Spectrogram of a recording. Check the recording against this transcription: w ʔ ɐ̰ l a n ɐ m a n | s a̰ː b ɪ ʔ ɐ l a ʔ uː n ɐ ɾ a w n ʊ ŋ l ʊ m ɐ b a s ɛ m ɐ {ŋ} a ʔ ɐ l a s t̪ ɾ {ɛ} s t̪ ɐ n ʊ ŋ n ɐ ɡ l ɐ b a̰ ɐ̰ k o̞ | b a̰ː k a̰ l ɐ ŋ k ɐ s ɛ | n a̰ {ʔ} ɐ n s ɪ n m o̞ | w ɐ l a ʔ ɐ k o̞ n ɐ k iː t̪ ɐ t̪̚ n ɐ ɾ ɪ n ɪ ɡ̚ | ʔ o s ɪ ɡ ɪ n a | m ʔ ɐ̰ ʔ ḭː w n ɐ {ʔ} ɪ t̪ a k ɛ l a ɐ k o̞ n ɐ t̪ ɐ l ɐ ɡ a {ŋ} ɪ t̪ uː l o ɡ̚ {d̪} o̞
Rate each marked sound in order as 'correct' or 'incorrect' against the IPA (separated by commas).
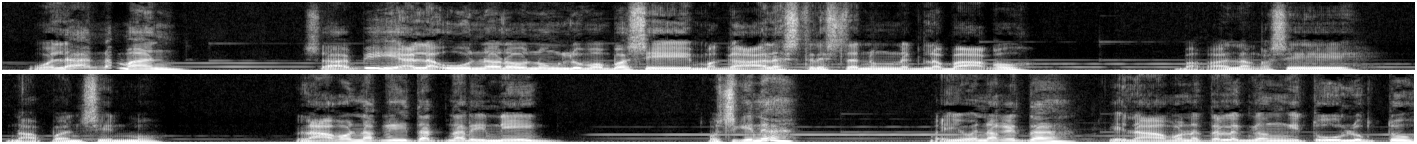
incorrect, correct, incorrect, incorrect, correct, incorrect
